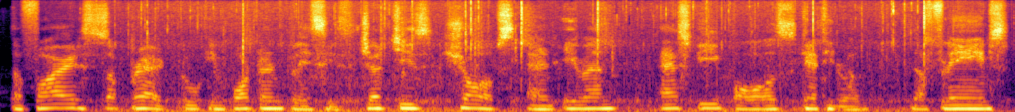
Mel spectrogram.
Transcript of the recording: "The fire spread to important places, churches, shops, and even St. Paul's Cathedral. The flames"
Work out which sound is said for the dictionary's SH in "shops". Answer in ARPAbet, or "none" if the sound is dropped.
SH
